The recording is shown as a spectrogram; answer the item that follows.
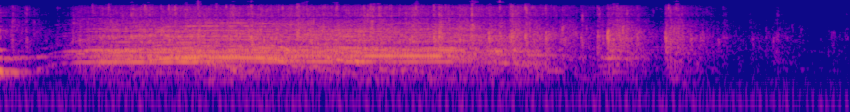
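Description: Audience applauding with some cheering voices, fading away about three and a half seconds in.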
